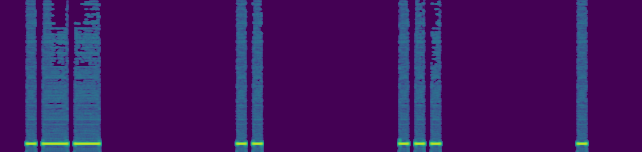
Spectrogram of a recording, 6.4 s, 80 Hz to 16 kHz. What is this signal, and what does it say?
Morse code, heard as a keyed tone, about 15 wpm, spaced as for 5 wpm, 1000 Hz. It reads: WISE
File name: qotdfiles / 5wpm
